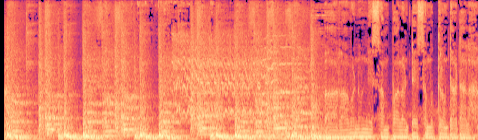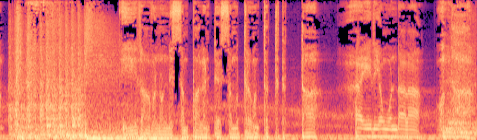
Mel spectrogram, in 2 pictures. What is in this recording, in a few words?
Teaser Dialogue Tone Telugu Ringtone; Jai Lava Kusa; NTR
